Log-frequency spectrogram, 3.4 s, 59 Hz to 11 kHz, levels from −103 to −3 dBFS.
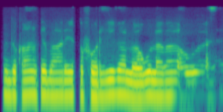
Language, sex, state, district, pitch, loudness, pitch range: Hindi, male, Haryana, Jhajjar, 125 Hz, -15 LUFS, 125-130 Hz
